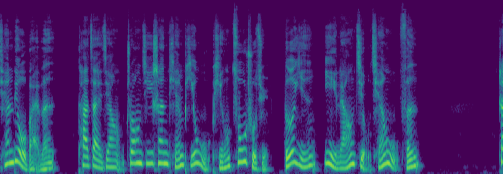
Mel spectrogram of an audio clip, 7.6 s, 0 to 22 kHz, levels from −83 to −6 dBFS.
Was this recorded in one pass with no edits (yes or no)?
no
